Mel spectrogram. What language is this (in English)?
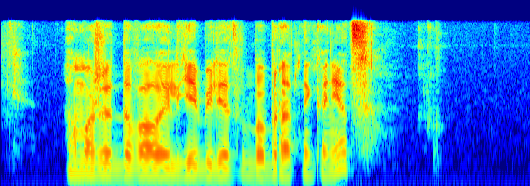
Russian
